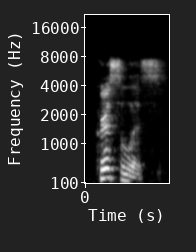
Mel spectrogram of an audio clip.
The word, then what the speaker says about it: Chrysalis: How do you pronounce the name? Is it Chrysalis? Chrysalis.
